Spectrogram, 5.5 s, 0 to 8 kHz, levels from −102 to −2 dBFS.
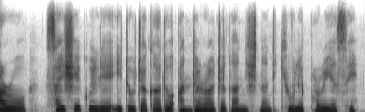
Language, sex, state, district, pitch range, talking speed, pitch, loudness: Nagamese, female, Nagaland, Kohima, 185-200 Hz, 140 wpm, 195 Hz, -18 LUFS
